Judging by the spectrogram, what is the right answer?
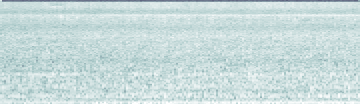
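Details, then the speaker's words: Hisense portable window air conditioner in quiet mode, fan on low; soft, steady low hum with even airflow hiss, no rattles or surging; normal. "Now, when it's going like this, you can push the quiet button there. Quiet."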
